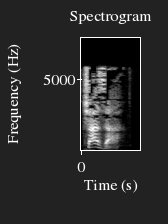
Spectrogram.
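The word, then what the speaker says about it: Chaza (חָזָה): And they often say that that word is Chezeh, C-H-A-Z-E-H in our alphabet. But there's another word they say is Chaza, C-H-A-Z-A-H. Spelled exactly the same way in the Hebrew. They give it a little bit, supposedly a little bit different pronunciation.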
